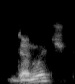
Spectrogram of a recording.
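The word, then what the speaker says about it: Dunwich: How do you pronounce that town? Dunwitch.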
